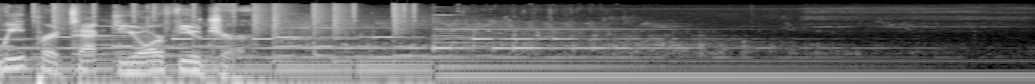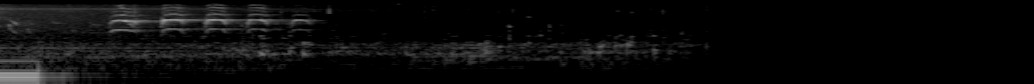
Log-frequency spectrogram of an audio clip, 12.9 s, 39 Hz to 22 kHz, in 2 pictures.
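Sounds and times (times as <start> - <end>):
faint bird chirps: 3.8 - 8.5.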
